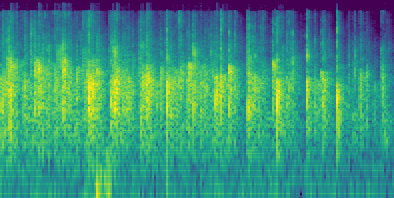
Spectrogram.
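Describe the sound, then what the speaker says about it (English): An audience applauds through the whole stretch with dense, even clapping at a moderate level and no talk over it. "Give yourselves a big round of applause."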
